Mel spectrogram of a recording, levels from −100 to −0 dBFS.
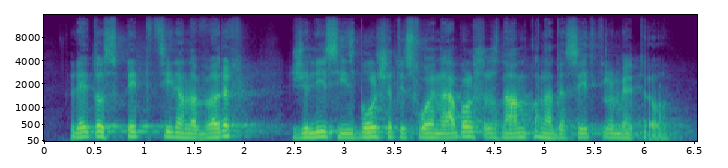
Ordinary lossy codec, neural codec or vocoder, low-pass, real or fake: AAC, 96 kbps; codec, 44.1 kHz, 2.6 kbps, SNAC; 14.4 kHz; fake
